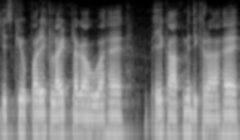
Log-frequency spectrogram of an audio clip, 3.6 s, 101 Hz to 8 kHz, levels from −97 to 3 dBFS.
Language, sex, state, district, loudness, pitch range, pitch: Hindi, male, Jharkhand, Garhwa, -19 LUFS, 105-115 Hz, 110 Hz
